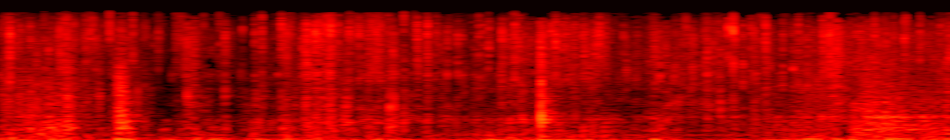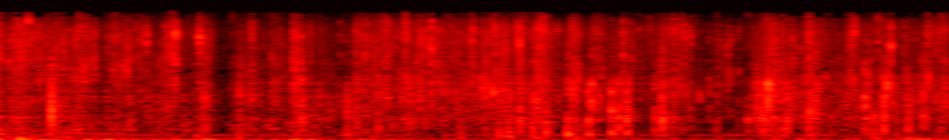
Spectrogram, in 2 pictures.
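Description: A padded, letter-size Amazon Prime plastic poly bubble mailer is lifted and flexed in both hands, then rubbed and pressed flat with palms and fingertips. It gives a steady, dense crinkling with bright, crisp crackles over a soft low rustle throughout.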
